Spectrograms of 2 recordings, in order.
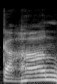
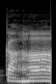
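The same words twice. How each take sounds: First: কাহান with a clear spoken n at the end; কাহান ending on a plain n, as it is not said; full n ending. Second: কাহা with the final noon only nasalised; কাহা ending in a nasal vowel, no full n. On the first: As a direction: say কাহান sounding the final n plainly. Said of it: "এখানে কাহান বলে নেই". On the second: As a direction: say কাহা with the n going into the nose. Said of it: "এখানে বলছে কাহা". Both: Shown as a demonstration.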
